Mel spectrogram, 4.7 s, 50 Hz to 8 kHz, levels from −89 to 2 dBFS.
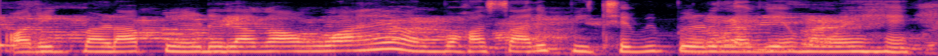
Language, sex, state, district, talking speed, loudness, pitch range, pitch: Hindi, female, Madhya Pradesh, Umaria, 205 wpm, -14 LUFS, 220-230 Hz, 225 Hz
